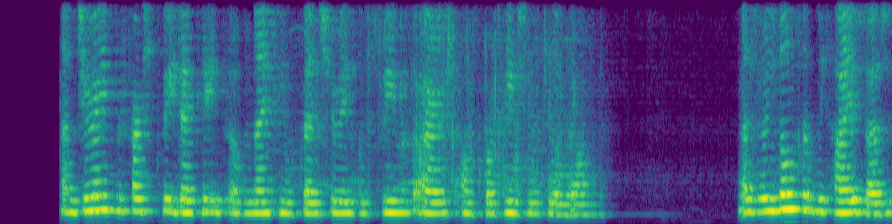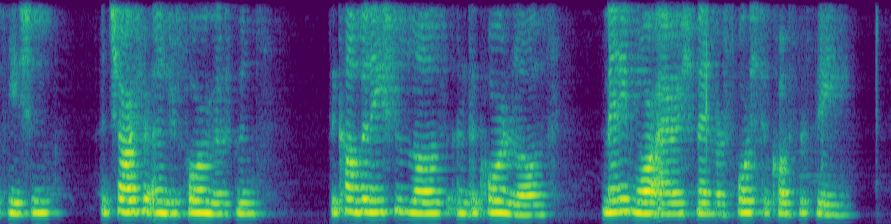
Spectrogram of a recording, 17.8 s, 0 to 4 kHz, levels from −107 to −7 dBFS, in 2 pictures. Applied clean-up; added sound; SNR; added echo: neural mask model DeepFilterNet 3.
